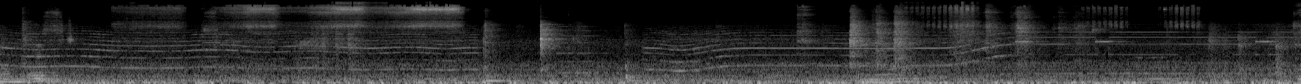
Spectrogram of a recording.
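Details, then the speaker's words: Steady phaco machine drone with rising and falling tones while sculpting a groove in the nucleus, after hydrodissection and rotation, during topical phacoemulsification of an NS3 cataract; irrigation running. "So here I'm just making a small groove. The irrigation coming in and"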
